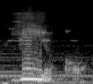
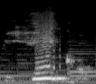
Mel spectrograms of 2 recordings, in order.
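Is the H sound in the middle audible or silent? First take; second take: silent; audible. First: The middle H sound is silent. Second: The middle H sound is pronounced. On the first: The speaker calls it right. "There's no H" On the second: The speaker calls it wrong. "you wouldn't pronounce this as vehicle"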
